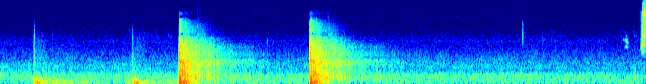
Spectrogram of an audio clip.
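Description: Gunfire from the online shooter Ring of Elysium: four distant, muffled shots spaced irregularly across a quiet stretch, two of them louder with a trailing echo.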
